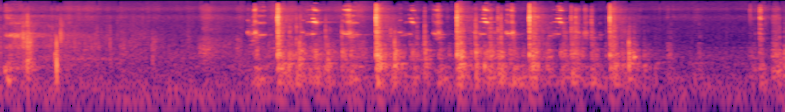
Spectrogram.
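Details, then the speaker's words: Toro gas lawn mower that stalled after starting, carburetor just cleaned: several rattling pull-cord strokes with no firing because the spark plug was not refitted. It cranks with no spark and no start; it ran once the plug was reinstalled. "I didn't own my haste to start this again I never put the spark plug back on so yeah that's probably a mistake you don't want to make no spark means not gonna run"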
